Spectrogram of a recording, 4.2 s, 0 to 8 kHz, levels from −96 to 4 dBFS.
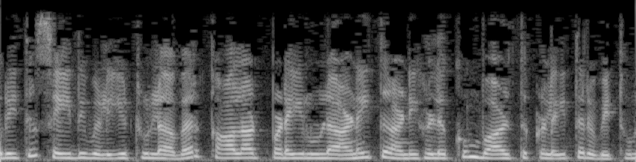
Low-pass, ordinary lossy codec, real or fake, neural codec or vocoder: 7.2 kHz; none; real; none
